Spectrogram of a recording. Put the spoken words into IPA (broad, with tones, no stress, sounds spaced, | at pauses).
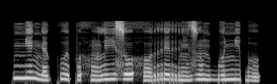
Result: ɲ e˦ ŋ ɛ˨ kʷ e˦˨ p ʊ˨ h ũ˨ l iː˦ z o˦ h o˨ r ɪ˦ r ĩ˨ z ũ˦ ɡ͡b o˦ ɲ i˦ ɓ u˨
